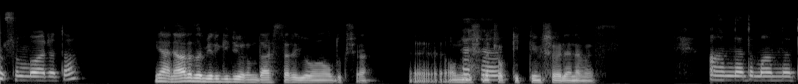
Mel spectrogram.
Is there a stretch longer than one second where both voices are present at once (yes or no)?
no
